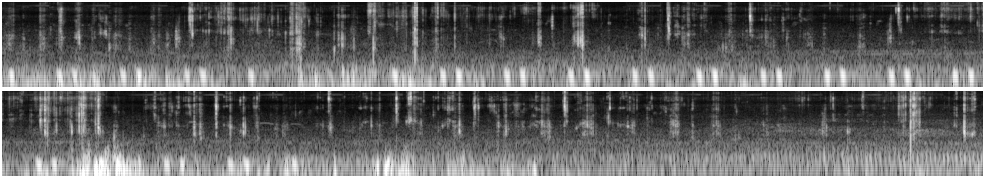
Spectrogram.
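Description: Close-miked biting and chewing of grilled honey duck eaten by hand: irregular sharp clicks and smacks of mouth and meat, with a louder burst of bites about halfway through and another near the end.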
